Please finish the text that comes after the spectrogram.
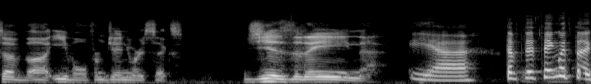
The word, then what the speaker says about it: Ghislaine: Ghislaine. Yeah. The thing with the Ghislaine Maxwell thing is it's probably going to implicate a lot of people who would motion be the ones.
